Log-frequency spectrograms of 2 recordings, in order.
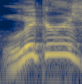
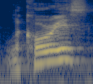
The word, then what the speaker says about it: Lycoris: so licorice recoil licorice licorius like okay I'm pretty sure it's pronounced licorice recoil but if I'm wrong then hey don't hold me to it is this anime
